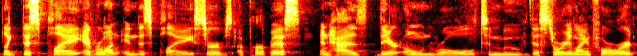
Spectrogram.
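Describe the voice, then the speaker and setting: A young woman with a fairly deep voice for a woman, chatting casually as a podcast guest and acting out what people say to her. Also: moderate pace. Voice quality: deeper voice for a woman. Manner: animated, acts out quoted remarks with swearing.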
